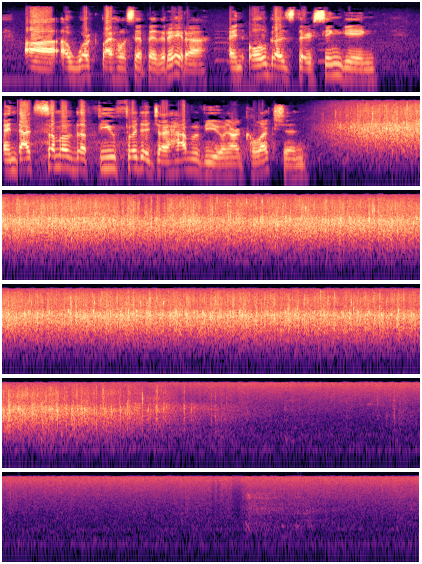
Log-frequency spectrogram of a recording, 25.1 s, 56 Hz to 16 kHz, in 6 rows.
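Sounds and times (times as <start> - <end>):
audience applauding: 7.4 - 19.8.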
